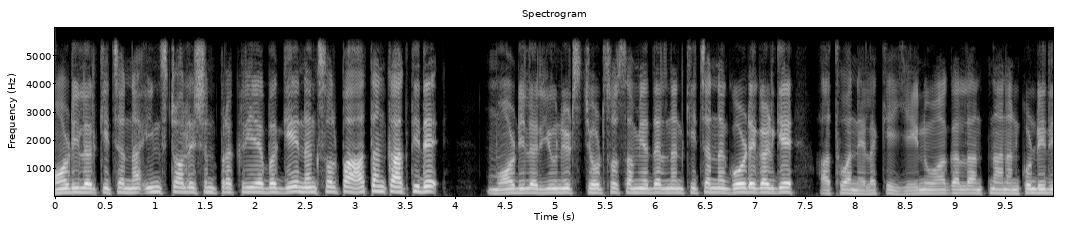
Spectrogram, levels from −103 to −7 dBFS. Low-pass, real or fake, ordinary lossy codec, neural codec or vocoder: 5.4 kHz; real; none; none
